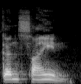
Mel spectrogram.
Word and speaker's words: consign: Next is consign, CONSIGN, consign, G silent होता है इसमें, to entrust और hand over.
